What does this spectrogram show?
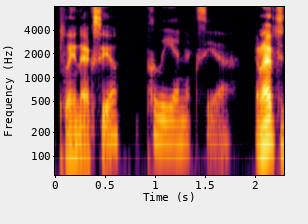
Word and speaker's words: πλεονεξία: It's pronounced pleonexia.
